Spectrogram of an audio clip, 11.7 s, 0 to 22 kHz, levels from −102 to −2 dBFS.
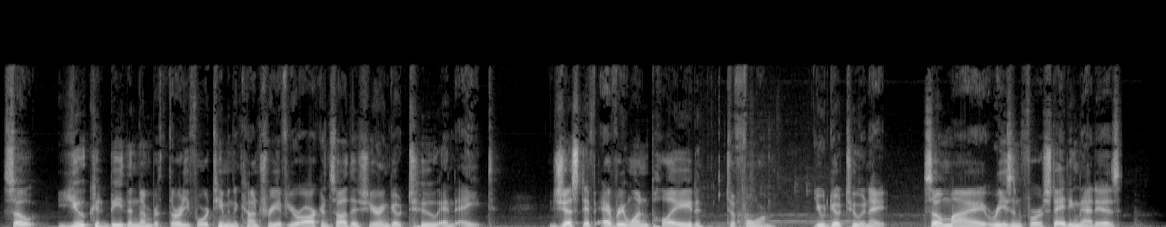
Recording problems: traffic noise; faint; throughout; 25 dB below the speech

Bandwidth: 15.5 kHz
